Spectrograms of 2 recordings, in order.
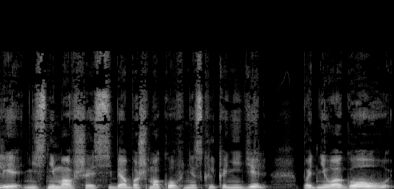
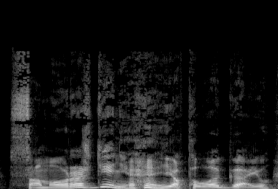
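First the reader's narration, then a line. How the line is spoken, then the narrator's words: Loud laughter. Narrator (Russian): громко захохотал Бенедикт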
